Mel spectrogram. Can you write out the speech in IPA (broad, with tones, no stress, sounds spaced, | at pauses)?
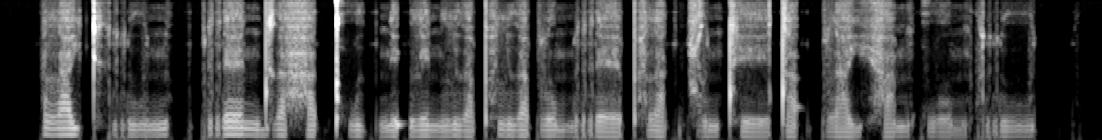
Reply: l a˥˩ j kʰ r u˦˥ n | p r ɛː˥˩ n d ɯ˧ a̯ h a˦˥ t̚ kʰ w ɯ˨˩ k̚ n e˥˩ ʔ l e˦˥ n l ɯ˩˦ a̯ pʰ l ɯ˧ a̯ p l o˧ m r ɛː˩˦ pʰ l a˦˥ k̚ t͡ɕ u˧ n tʰ eː˩˦ t a˥˩ ʔ p l a˧ j h a˥˩ m k w o˨˩ m k r uː˥˩ t̚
